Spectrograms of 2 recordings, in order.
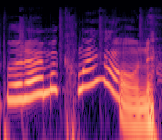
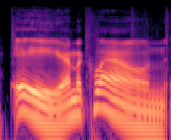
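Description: First: Very high, drawn-out clown wail; squealed mock protest. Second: Loud, raised, drawn-out clown greeting; cheery clown. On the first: Clown told he will die, hammed-up squealing protest. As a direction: plead in a stretched squeaky falsetto. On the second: Retold or imitated. Clown shows up at court, hammed-up cheery hello. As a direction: announce yourself big and slow like a clown. Clown turns up announcing himself.

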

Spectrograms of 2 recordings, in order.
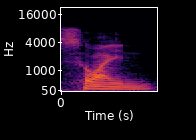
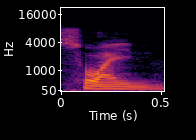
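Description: The two takes are said the same way.

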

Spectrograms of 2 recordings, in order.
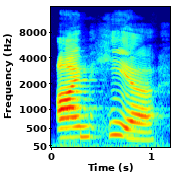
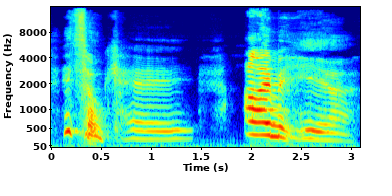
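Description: First: A hint of a mother's comfort; lightly voiced reassurance; reassuring mother. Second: Slow, tender reassurance; soothing mother. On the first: Mother answers her baby, mild comfort. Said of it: "where the mother says". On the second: Retold or imitated. Mother reassures her upset baby, slow and tender. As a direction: comfort gently like a mother. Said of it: "The mother says".

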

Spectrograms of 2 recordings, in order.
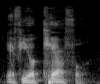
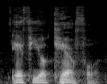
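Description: No difference in how they are said.

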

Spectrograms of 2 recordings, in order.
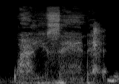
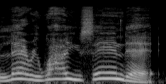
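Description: First: Whispered, no voice at all; urgent whisper. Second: Said in the usual way. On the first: Retold or imitated. Pleading with Larry on live air, whispered. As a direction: hush it like the mic is still live. Begging Larry to stop talking.

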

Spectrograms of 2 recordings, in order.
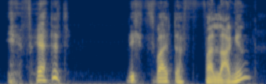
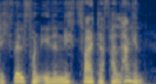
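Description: First: "Ihr werdet nichts weiter verlangen" high, each word weighted, rising at "verlangen"; emphasis on every word. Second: Said in the usual way. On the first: A narrator's reading. Buckingham echoing Felton, "nichts weiter verlangen" astonished, word by word. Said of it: "auf jede Silbe dieser fünf Worte einen besonderen Nachdruck".

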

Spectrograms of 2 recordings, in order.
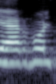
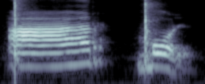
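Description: First: Said in the usual way. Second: Árbol as ár - bol, loud and slow; árbol split in two, hard loud ár first; syllable by syllable. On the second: Shown as a demonstration. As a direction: clap out árbol in two beats. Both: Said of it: "árbol tiene dos sílabas".

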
